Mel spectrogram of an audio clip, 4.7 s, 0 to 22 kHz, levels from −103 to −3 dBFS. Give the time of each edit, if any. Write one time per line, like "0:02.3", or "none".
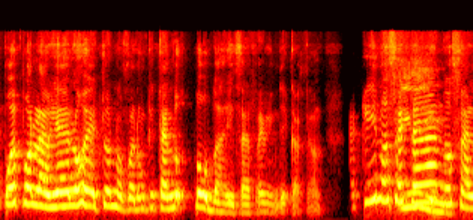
0:03.4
